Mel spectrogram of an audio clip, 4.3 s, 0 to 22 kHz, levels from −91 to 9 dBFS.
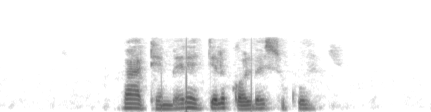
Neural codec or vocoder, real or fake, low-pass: none; real; 5.4 kHz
